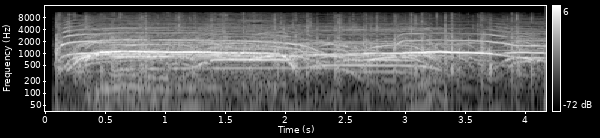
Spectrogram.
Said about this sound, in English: We should put in a audience clap. Yeah, a little laughter. Yeah, I'll clap for you. Well, thank you.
